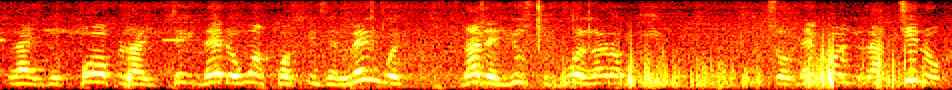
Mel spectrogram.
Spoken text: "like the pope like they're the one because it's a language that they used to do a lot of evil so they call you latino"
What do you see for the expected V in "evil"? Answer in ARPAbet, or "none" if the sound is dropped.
P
